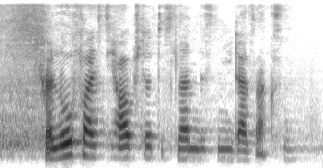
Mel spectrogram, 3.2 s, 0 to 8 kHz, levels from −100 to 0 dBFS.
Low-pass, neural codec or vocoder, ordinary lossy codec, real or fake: 7.2 kHz; codec, 16 kHz, 4 kbps, FreqCodec, larger model; none; fake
